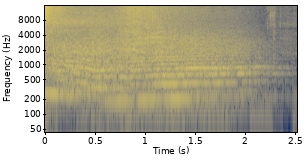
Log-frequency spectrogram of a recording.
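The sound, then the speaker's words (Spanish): A car engine revs hard and accelerates during a test drive, its pitch rising in strong harmonic bands before easing off near the end. Loud, with no voices over it. “ese coche que se ve que afecta la rotación de la Tierra cada vez que arranca.”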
